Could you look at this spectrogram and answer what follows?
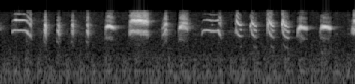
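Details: Long-tailed shrike song from a training recording for cage birds: a varied sequence of sharp chips, forked whistled notes and loud harsh bursts, spaced a few per second.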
